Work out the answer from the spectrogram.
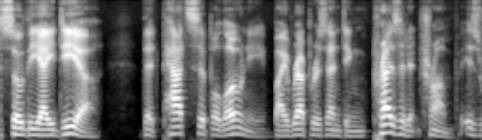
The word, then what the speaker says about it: Cipollone: counsel, Pat Cipollone, which I last week was pronouncing Cipollone. People very politely corrected me, and they said it is actually only pronounced Cipollone.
